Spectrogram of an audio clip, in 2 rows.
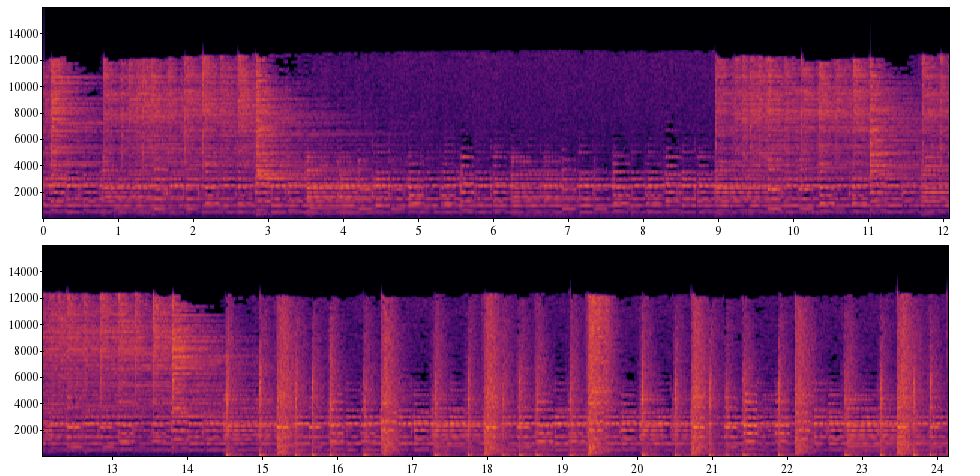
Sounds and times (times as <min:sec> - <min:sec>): Music: 0:00.0 - 0:24.1.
